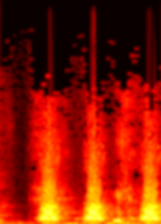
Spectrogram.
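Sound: dog barking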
